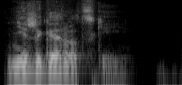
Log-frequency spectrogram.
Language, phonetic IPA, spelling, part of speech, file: Russian, [nʲɪʐɨɡɐˈrot͡skʲɪj], нижегородский, adjective, Ru-нижегородский.ogg
- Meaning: Nizhny Novgorod, Nizhegorodian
